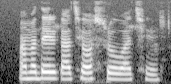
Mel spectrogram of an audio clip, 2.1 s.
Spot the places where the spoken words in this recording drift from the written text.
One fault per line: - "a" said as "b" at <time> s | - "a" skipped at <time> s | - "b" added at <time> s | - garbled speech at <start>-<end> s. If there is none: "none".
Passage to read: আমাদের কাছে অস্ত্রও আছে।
none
